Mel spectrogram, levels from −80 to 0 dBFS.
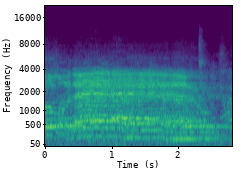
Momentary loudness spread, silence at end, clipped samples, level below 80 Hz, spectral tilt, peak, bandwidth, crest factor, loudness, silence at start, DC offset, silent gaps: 9 LU; 0 s; under 0.1%; -52 dBFS; -4.5 dB/octave; -6 dBFS; 12 kHz; 16 dB; -20 LUFS; 0 s; 0.1%; none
